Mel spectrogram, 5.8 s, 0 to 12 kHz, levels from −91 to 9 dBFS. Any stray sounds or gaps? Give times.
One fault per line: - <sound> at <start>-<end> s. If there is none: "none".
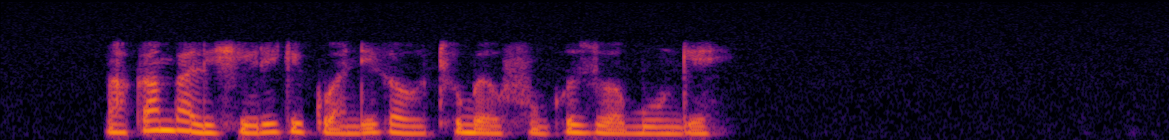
none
